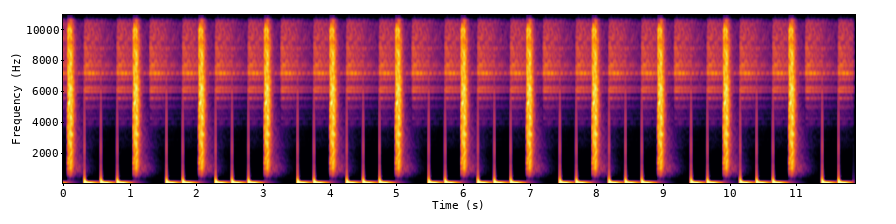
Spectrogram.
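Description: Electronic background music: a steady drum-machine beat of deep kick drums and crisp snare and hi-hat hits.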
